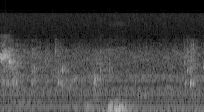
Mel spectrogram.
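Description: Steady low electrical mains hum with a soft, low thump a little over a second in.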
